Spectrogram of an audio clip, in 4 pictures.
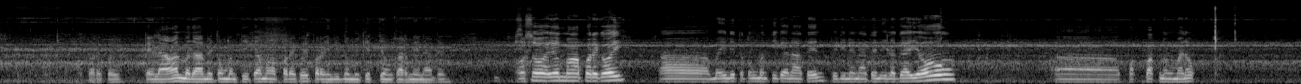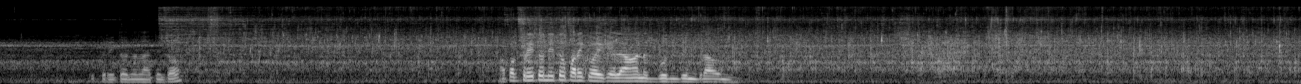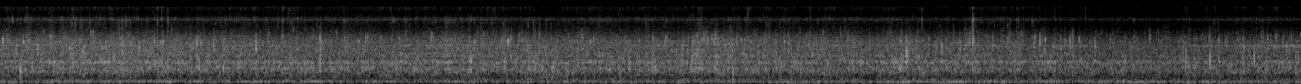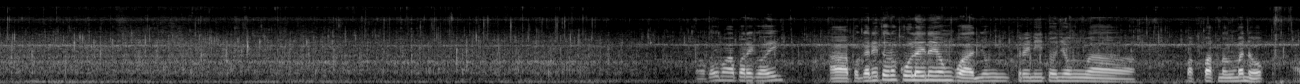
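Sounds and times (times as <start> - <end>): chicken deep-frying in oil: 0.0 - 52.0
oil popping and crackling: 14.6 - 52.0.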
